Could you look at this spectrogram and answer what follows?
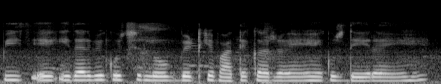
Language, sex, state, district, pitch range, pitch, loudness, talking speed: Hindi, female, Madhya Pradesh, Dhar, 175-195 Hz, 185 Hz, -14 LUFS, 205 wpm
